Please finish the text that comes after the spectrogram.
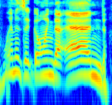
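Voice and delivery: ordinary delivery, nothing marked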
